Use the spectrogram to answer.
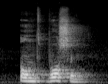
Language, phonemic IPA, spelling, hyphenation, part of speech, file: Dutch, /ɔntˈbɔsə(n)/, ontbossen, ont‧bos‧sen, verb, Nl-ontbossen.ogg
- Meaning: to deforest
